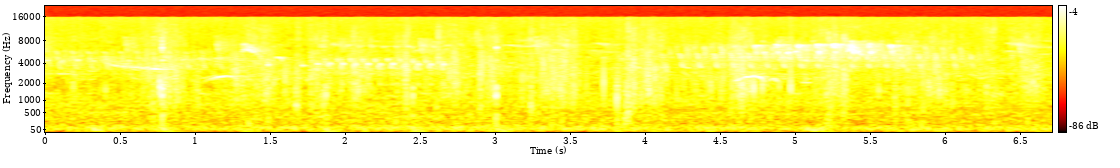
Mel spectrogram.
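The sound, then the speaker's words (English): Steady footsteps crunch along a path through a marsh, a regular walking rhythm of soft thuds and rustles, while several birds chirp and whistle throughout in the background. “Let's head down this path through the marsh here.”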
